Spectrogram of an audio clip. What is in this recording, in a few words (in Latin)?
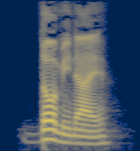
"dominae", latin; santillana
